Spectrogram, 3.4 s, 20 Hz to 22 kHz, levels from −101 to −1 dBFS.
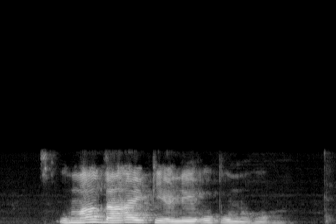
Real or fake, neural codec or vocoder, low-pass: fake; vocoder, 22.05 kHz, 80 mel bands, HiFi-GAN; 7.2 kHz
